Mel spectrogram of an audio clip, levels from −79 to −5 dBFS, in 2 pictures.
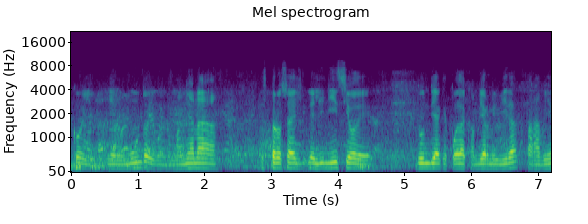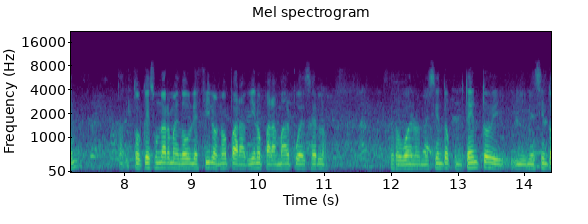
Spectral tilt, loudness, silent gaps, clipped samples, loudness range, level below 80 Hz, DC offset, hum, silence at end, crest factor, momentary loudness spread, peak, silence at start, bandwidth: -6.5 dB/octave; -23 LUFS; none; under 0.1%; 3 LU; -66 dBFS; under 0.1%; none; 0 s; 20 dB; 15 LU; -2 dBFS; 0 s; 9 kHz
